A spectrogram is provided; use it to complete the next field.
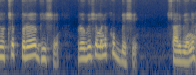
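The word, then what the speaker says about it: previše: প্রভিশে।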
